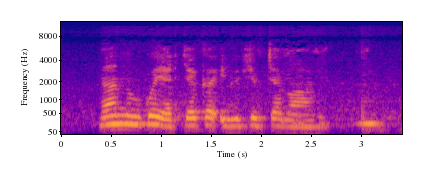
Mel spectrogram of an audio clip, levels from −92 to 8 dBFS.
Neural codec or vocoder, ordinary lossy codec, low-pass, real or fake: none; AAC, 48 kbps; 10.8 kHz; real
